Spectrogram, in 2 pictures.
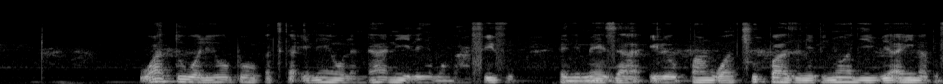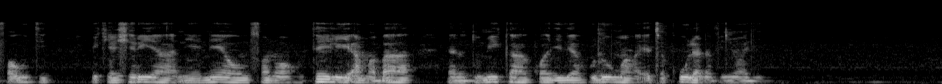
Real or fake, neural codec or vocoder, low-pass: real; none; 7.2 kHz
